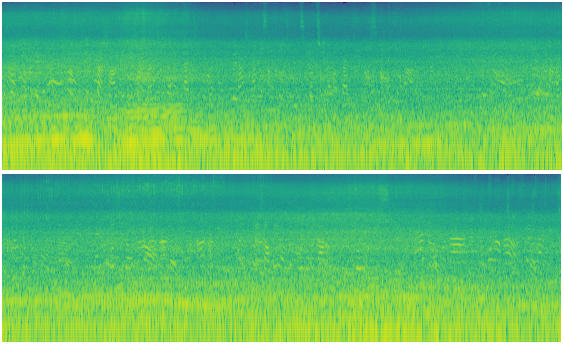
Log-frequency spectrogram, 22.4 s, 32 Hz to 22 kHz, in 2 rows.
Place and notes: Sec., Zhongyang N. Rd., Beitou Dist., Taipei City - In the square
Taipei City, Taiwan, 3 July 2012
